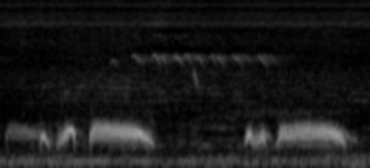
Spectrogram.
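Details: Lure call of a spotted dove for attracting wild doves: two quick looping notes then a long sustained falling coo, repeated twice, with faint high chirps from another bird behind.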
